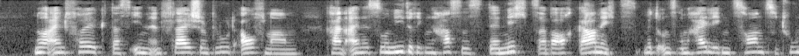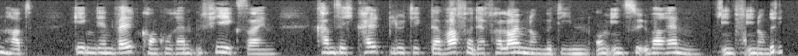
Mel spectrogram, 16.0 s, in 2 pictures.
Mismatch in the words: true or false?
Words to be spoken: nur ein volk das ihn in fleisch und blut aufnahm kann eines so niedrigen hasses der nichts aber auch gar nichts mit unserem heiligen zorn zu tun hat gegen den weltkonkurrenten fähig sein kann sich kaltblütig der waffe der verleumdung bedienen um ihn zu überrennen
true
